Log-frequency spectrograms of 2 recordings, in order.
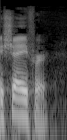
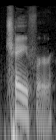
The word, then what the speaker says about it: Chafer: I mean, I lived and breathed Dr. Lewis Speary Schaeffer, or as his name properly would be pronounced, Chafer.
